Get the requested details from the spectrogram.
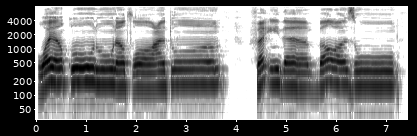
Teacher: فَإِذَا میں ذال کے ساتھ الف مدہ ایک الف میں کھینچیں گے، را کو موٹا کر دیں گے، زا کو واو کے سامنے لائیں گے، واو مدہ ایک الف میں کھینچیں گے۔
